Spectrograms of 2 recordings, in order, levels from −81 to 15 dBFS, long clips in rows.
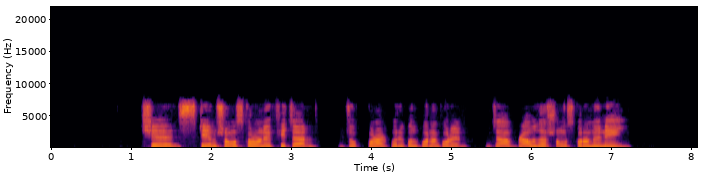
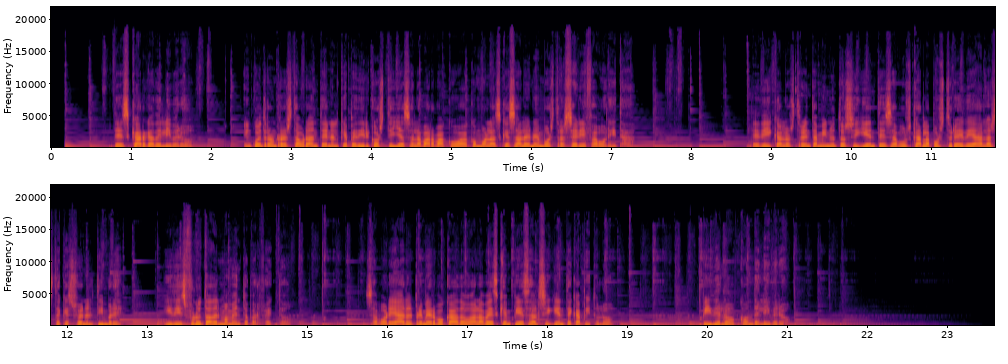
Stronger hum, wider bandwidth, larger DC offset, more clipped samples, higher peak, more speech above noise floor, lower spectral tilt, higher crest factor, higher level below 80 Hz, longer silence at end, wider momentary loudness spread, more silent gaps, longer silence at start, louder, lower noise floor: second, none vs 50 Hz at -50 dBFS; second, 7.8 kHz vs 19 kHz; neither; neither; about the same, -2 dBFS vs 0 dBFS; first, 66 dB vs 53 dB; second, -3.5 dB/octave vs -5 dB/octave; about the same, 18 dB vs 18 dB; second, -60 dBFS vs -42 dBFS; second, 0.85 s vs 1.6 s; second, 10 LU vs 18 LU; neither; first, 1.15 s vs 0.15 s; about the same, -18 LUFS vs -19 LUFS; first, -84 dBFS vs -72 dBFS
